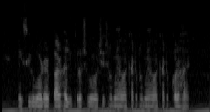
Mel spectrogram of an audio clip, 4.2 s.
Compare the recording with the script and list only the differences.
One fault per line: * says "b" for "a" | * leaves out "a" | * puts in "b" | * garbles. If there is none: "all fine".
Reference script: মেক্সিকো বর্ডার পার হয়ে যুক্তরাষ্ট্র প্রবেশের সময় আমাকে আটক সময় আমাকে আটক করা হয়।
all fine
